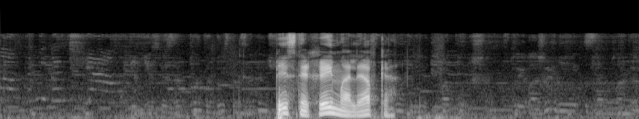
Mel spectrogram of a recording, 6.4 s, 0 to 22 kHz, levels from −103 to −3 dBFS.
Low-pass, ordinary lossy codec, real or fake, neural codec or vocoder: none; none; real; none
